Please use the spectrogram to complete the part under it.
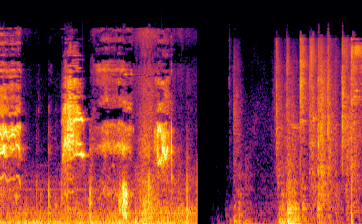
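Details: Domestic cat giving short, rising, harmonic meows, two brief calls about a second apart, amid indoor room noise and a silent gap before later clattering sounds.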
